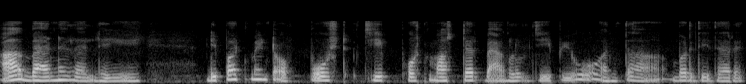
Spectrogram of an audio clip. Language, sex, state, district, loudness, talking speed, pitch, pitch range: Kannada, male, Karnataka, Bangalore, -21 LUFS, 120 wpm, 175 Hz, 160-195 Hz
